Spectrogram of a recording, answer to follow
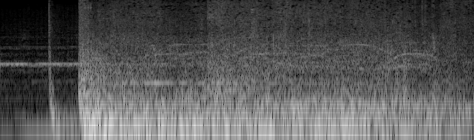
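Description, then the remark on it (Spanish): A sudden, loud explosion at an airport, from the trailer of the film Todos los nombres de Dios, erupts after a brief quiet hum, followed by a sustained roar of rumbling debris and crackling that continues at high intensity for several seconds. “Todo empieza con esa explosión en el aeropuerto y luego lo que viene, la verdad que es muy interesante, Sebastián.”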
